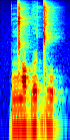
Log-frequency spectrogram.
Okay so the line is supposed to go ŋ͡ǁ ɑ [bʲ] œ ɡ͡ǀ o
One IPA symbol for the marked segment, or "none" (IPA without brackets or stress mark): b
